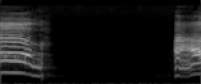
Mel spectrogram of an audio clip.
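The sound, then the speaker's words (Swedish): Two loud cat meows separated by a quiet pause of over a second, each a drawn-out, harmonically rich cry. “Hör ni katterna? Nej men alltså! Åh, herregud. Gud, jag trodde att det var människor i bakgrunden.”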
